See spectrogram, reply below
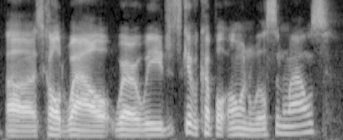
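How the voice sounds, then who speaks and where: Male host, deadpan, relaxed, dry close sound. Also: medium pitch, a little fast, clean tone, no room sound. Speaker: podcast host. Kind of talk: casual chat.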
